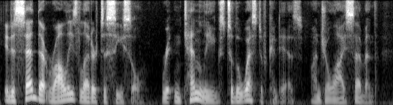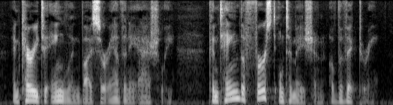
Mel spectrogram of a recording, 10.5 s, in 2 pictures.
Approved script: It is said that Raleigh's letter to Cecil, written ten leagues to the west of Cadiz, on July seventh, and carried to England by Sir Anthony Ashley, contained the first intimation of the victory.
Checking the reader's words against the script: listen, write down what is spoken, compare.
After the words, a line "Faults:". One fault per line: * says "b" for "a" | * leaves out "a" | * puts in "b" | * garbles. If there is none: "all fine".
It is said that Raleigh's letter to Cecil, written ten leagues to the west of Cadiz, on July seventh, and carried to England by Sir Anthony Ashley, contained the first intimation of the victory.
Faults:
all fine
